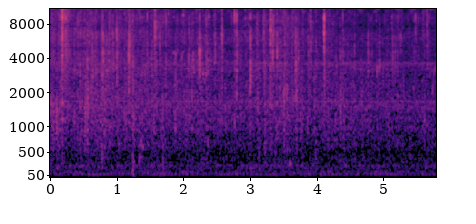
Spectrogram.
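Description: Near silence: a faint steady hiss with a few scattered faint ticks.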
